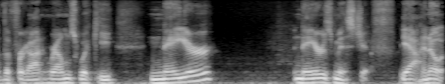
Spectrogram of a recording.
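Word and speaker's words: Nathair's Mischief: pronunciation from uh the forgotten realms wiki nair nayer's mischief yeah i know it's spelled nathar that's how i pronounce it yeah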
